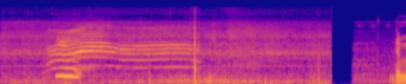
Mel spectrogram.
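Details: Cat in Berau, Indonesia, known locally as unjai, being called by name: one clear, brief meow followed by a long, sustained tonal call that fades out, a sharp click, a moment of silence, then another meow starting.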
